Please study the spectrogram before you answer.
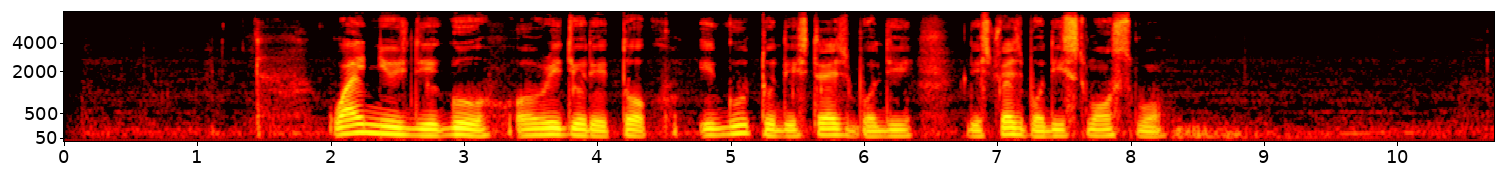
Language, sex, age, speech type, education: Nigerian Pidgin, male, 15-29, spontaneous, tertiary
